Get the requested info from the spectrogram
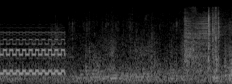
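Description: Corded desk telephone ringing: a rapid, pulsing ring of several steady tones that stops less than a second in.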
